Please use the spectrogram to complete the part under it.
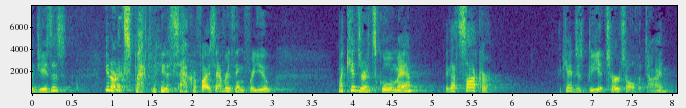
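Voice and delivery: a hint of an evasive friend, kept low and soft; Peter making excuses. Pastor voicing Peter dodging Jesus' call, softly and evasively.

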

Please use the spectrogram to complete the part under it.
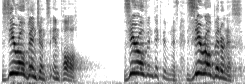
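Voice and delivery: loud, high preaching at full force; fervent pulpit shout; impassioned yelling. Real, not acted. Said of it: "should I be yelling like that".

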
